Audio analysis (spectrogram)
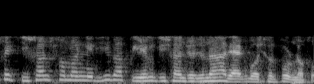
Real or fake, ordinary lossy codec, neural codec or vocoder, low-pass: fake; Opus, 16 kbps; codec, 16 kHz, 6 kbps, DAC; 3.6 kHz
